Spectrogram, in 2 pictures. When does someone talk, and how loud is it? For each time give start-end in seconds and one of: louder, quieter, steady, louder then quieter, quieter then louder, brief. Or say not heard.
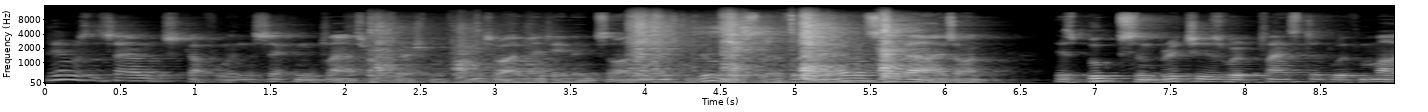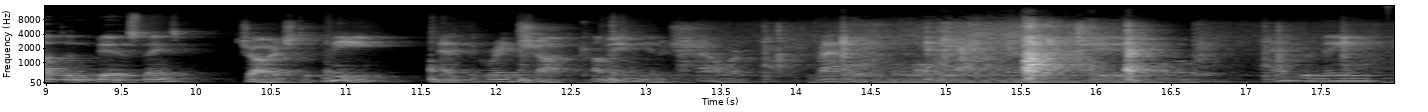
0.0-17.9 louder then quieter.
